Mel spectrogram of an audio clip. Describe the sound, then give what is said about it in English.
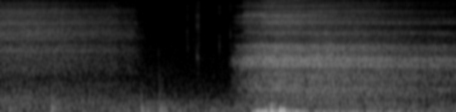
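A deep breath is drawn in through the nose during a guided meditation. A soft airy hiss swells after a brief near-silence and holds steadily to the end. “Big deep breath in.”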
